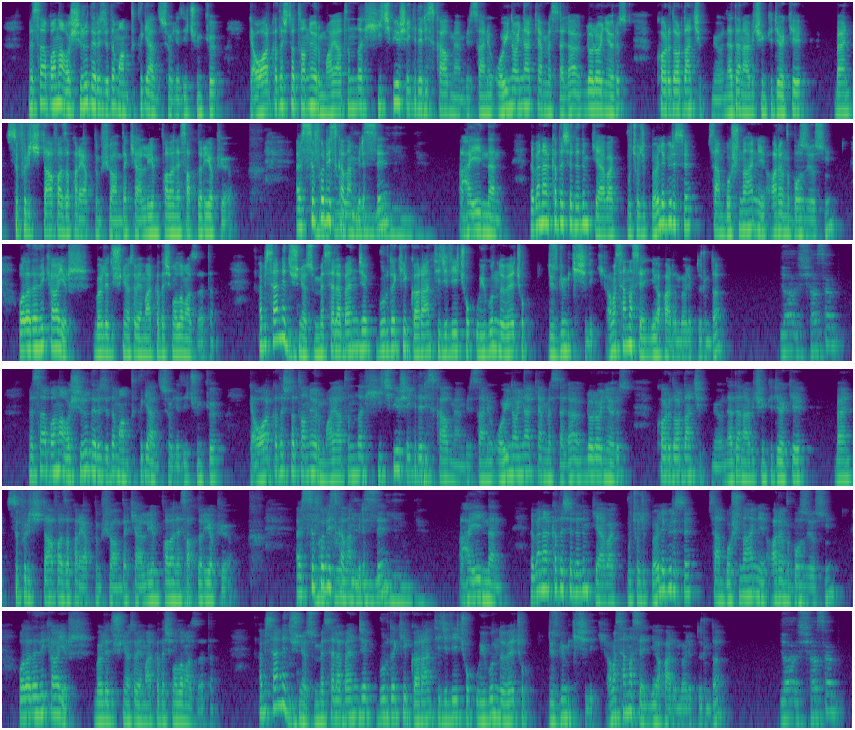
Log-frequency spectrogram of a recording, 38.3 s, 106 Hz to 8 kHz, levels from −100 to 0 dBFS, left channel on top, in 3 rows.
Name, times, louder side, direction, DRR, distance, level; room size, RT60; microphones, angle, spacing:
voice 1, 0.1-12.0 12.5-16.2 16.7-18.6 19.6-25.2 25.5-28.7 29.0-33.4 33.7-36.3, left 6 dB, 85° left, 0.7 m, -30 dB
voice 2, 17.4-19.2 24.7-24.8 29.8-30.0 37.2-38.1, right 1 dB, 10° right, 3.5 m, -38 dB
8.3 x 8.2 x 2.7 m
head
